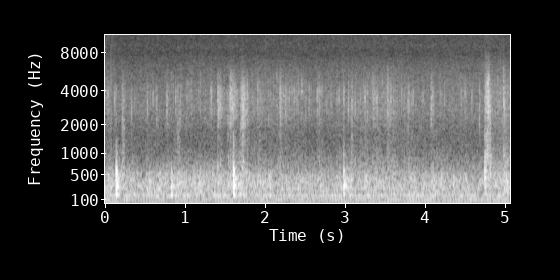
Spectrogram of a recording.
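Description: Footsteps knock slowly on a wooden floor.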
